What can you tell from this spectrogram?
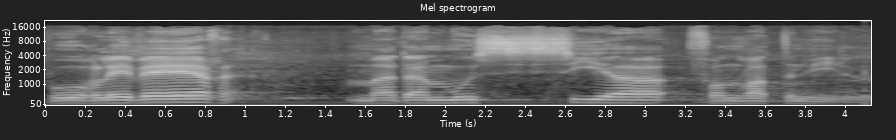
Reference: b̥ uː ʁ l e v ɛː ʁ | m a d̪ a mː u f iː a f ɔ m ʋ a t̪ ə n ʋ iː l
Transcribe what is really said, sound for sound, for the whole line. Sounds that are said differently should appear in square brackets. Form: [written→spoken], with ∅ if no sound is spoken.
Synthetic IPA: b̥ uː ʁ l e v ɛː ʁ | m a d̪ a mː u [f→s] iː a f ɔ [m→n] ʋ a t̪ ə n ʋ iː l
